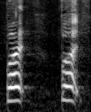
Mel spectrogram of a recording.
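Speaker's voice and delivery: high, loud stammer; startled wife's stuttering outburst; shocked cry. A narrator's reading. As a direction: sputter it out in shock. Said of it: "cried Missus Gregg".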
